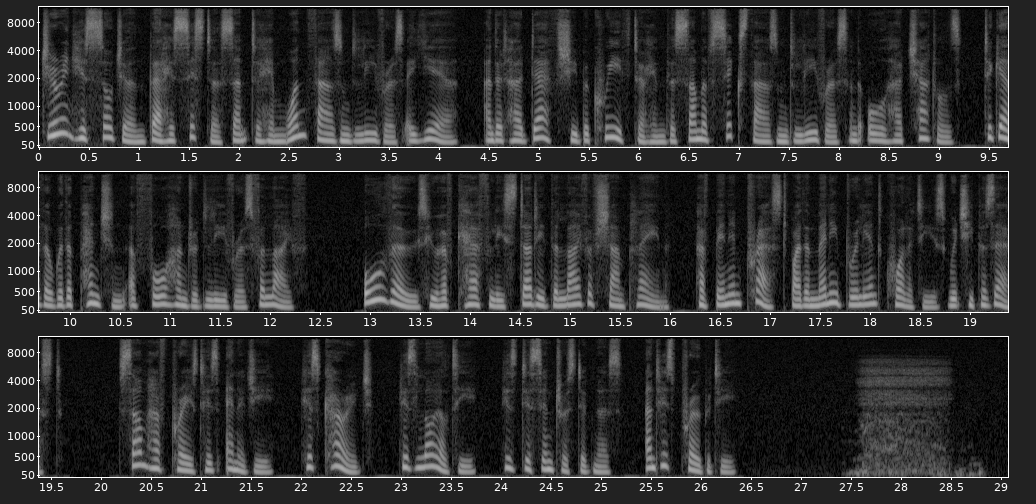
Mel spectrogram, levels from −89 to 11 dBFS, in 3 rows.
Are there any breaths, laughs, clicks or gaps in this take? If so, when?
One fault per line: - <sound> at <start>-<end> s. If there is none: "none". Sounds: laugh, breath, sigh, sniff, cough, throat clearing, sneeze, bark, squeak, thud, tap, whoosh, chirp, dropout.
- sniff at 27.4-28.9 s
